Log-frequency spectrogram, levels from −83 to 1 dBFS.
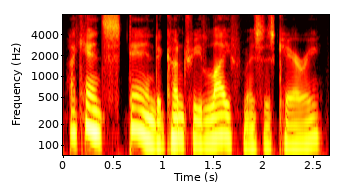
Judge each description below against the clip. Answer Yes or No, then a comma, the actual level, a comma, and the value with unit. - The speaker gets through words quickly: No, average, 180 wpm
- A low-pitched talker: Yes, low, 120 Hz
